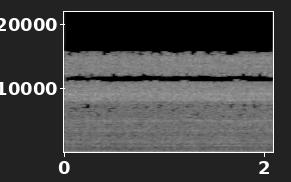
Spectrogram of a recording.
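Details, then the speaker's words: 1990 Mustang GT Foxbody with new engine harness, previously high idle and breaking up at high RPM: deep, even rumble at a steady idle, no misses or surging; running good. "yes it's running good real good"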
